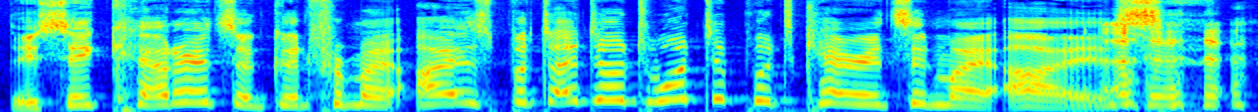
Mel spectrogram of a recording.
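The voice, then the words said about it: Deliberately bad German accent. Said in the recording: “you got me trying to do a really bad German accent ... Doing voice impressions here.”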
